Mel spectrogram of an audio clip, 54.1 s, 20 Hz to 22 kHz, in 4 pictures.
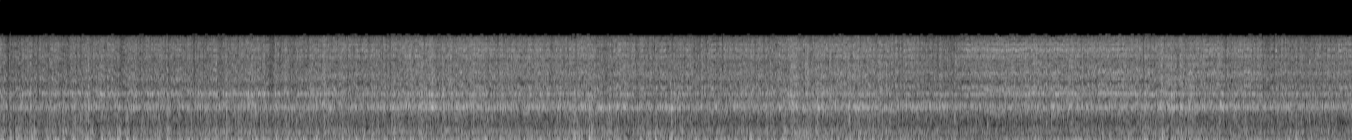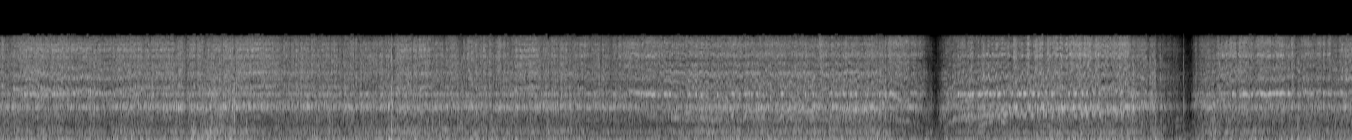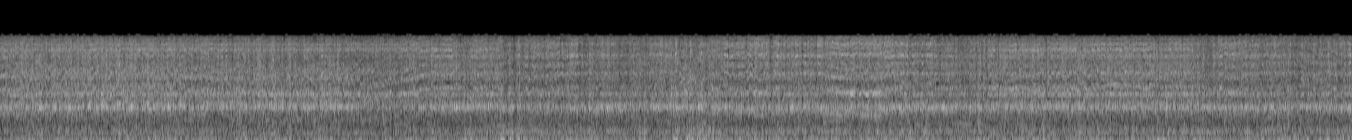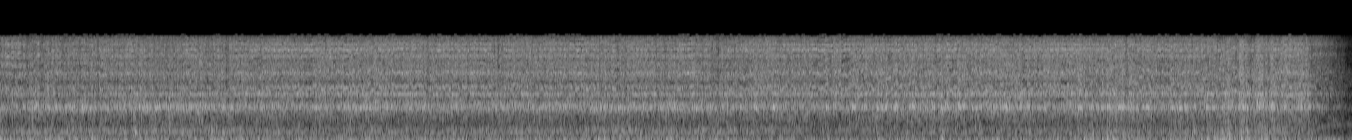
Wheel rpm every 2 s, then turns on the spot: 200, 210, 230, 230, 230, 210, 220, 220, 240, 220, 190, 140, 120, 190, 180, 190, 230, 220, 220, 220, 230, 230, 230, 230, 210, 210, 160.
none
